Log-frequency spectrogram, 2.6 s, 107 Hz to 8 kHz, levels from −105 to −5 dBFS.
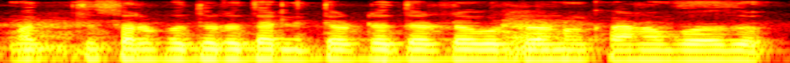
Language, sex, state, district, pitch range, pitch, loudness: Kannada, male, Karnataka, Koppal, 135-140 Hz, 135 Hz, -18 LUFS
